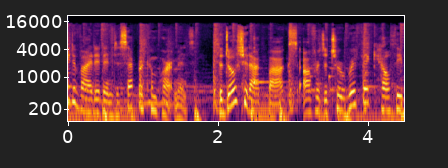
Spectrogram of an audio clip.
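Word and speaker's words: 도시락: The doshirak box offers a terrific, healthy variety of neatly packed food.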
